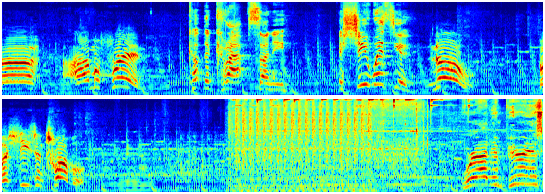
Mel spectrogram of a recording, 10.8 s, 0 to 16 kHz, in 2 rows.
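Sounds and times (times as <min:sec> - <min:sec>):
speech: 0:00.9 - 0:04.8, 0:05.4 - 0:06.4, 0:10.0 - 0:10.8
rapid automatic gunfire from a shootout at a corporate building: 0:07.7 - 0:09.8.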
